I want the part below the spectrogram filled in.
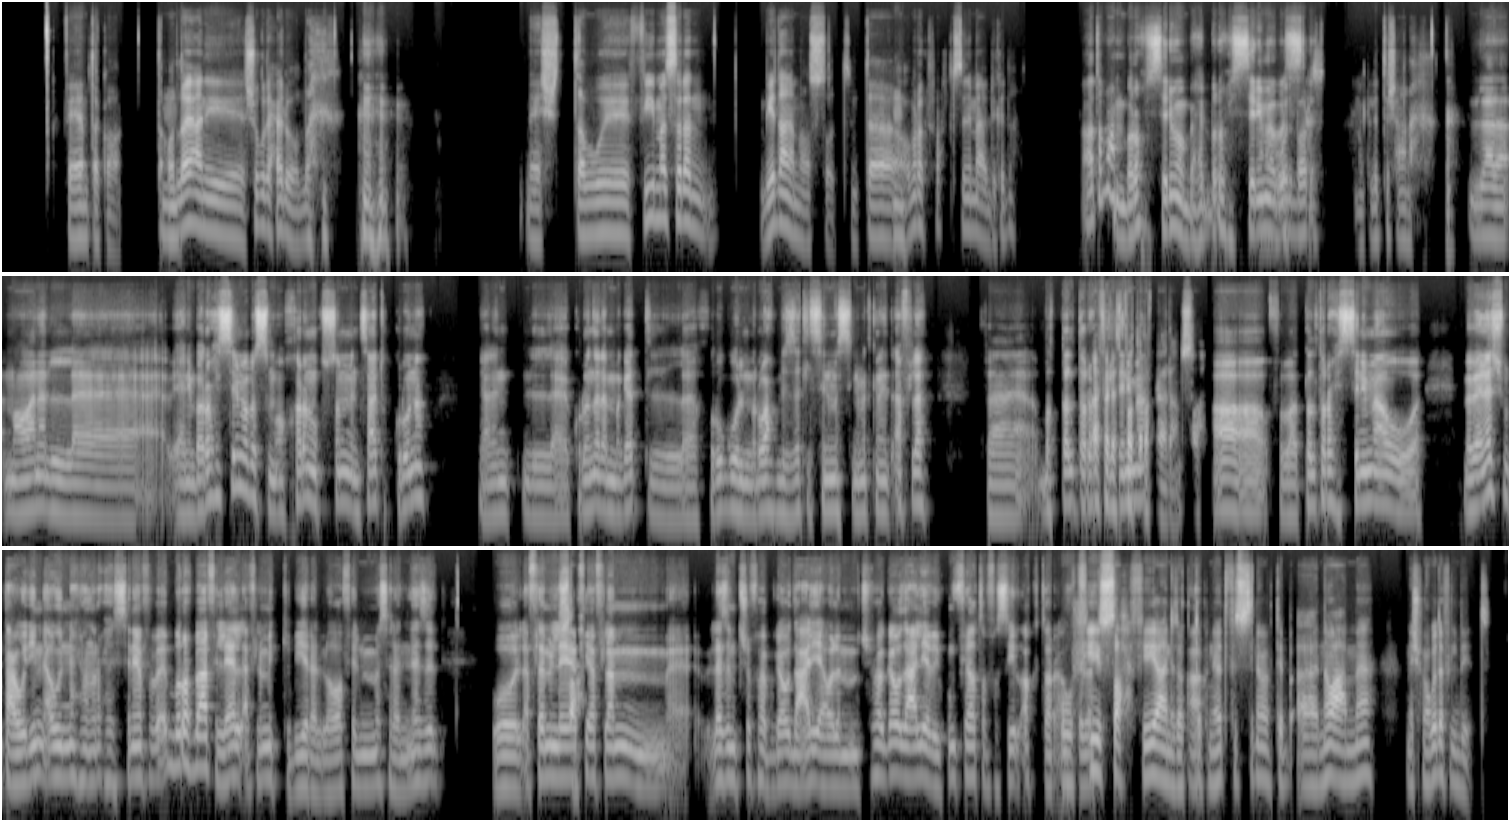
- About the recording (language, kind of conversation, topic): Arabic, podcast, إيه اللي بتحبه أكتر: تروح السينما ولا تتفرّج أونلاين في البيت؟ وليه؟
- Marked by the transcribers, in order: laugh; tapping; chuckle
